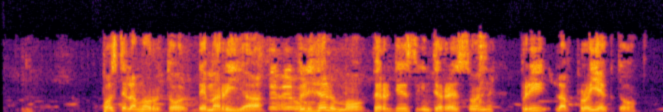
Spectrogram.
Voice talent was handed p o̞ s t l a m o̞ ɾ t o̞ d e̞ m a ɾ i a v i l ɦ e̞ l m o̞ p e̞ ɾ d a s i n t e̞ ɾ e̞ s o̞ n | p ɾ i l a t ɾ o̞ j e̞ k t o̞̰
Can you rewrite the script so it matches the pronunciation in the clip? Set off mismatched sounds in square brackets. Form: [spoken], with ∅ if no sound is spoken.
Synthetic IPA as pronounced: p o̞ s t l a m o̞ ɾ t o̞ d e̞ m a ɾ i a v i l ɦ e̞ l m o̞ p e̞ ɾ d [i] s i n t e̞ ɾ e̞ s o̞ n | p ɾ i l a [p] ɾ o̞ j e̞ k t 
